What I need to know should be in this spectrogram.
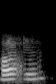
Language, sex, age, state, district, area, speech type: Nepali, female, 18-30, West Bengal, Kalimpong, rural, conversation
